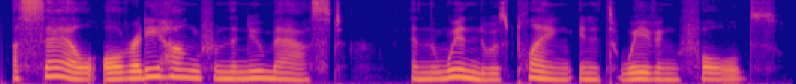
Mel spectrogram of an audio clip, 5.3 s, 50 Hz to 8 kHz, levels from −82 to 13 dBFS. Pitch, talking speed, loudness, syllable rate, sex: 195 Hz, 190 wpm, -18 LUFS, 4.4 syllables/s, female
